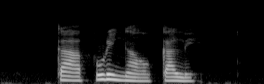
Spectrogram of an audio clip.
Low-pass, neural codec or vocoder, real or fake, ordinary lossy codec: 7.2 kHz; codec, 16 kHz, 8 kbps, FunCodec, trained on LibriTTS, 25 frames a second; fake; AAC, 64 kbps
